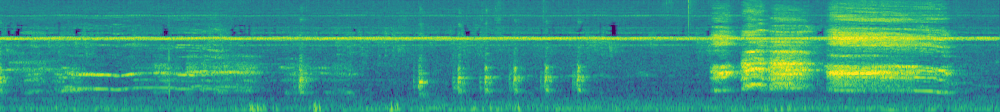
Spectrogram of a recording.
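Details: Hen cackling, beginning with drawn-out wavering notes, then a run of short clucks at a steady pace, ending in loud harsh squawks, with a constant high electronic tone in the background.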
